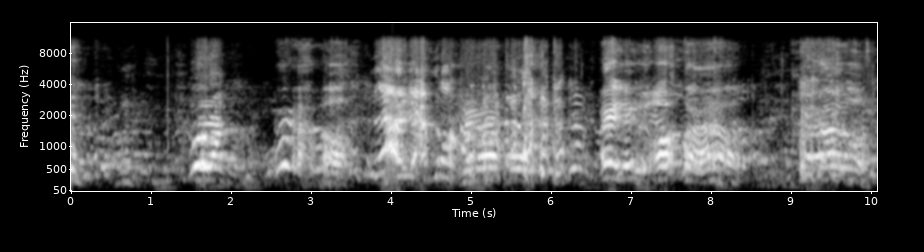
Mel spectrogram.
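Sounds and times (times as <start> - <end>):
men chattering: 0.0 - 10.0.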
